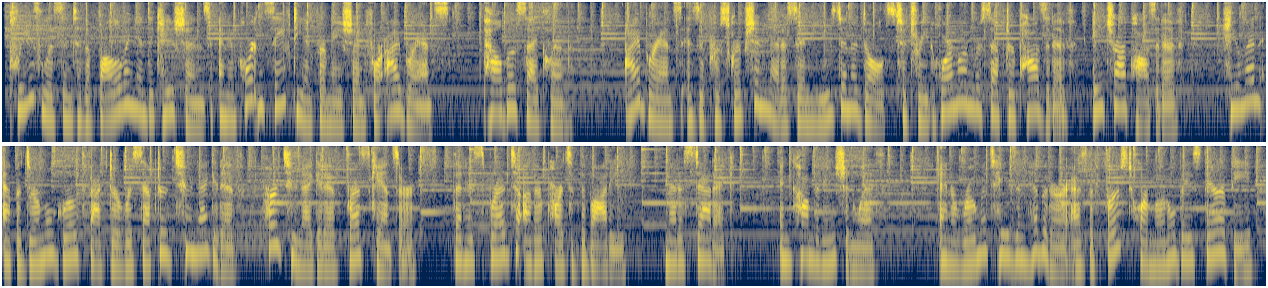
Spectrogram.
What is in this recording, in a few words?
Narrator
